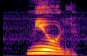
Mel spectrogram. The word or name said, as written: mule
